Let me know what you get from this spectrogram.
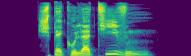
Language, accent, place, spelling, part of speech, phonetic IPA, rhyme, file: German, Germany, Berlin, spekulativen, adjective, [ʃpekulaˈtiːvn̩], -iːvn̩, De-spekulativen.ogg
- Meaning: inflection of spekulativ: 1. strong genitive masculine/neuter singular 2. weak/mixed genitive/dative all-gender singular 3. strong/weak/mixed accusative masculine singular 4. strong dative plural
